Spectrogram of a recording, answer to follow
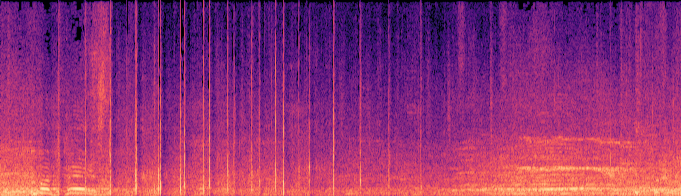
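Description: A few people clapping, about four claps a second, starting about a second in and stopping a little past halfway, as the winner's hand is raised. Voices are heard before and after the clapping.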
